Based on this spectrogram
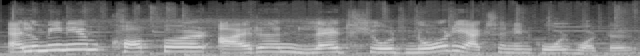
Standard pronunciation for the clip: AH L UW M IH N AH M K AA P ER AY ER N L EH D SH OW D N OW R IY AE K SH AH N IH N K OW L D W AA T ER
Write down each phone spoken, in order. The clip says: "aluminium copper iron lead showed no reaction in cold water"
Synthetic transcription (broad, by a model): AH L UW M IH N AH M K AA P ER AY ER N L EH D SH OW D N OW R IY AE K SH AH N IH N K OW L D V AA T ER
